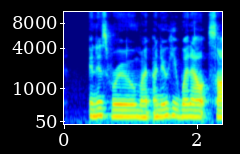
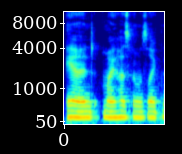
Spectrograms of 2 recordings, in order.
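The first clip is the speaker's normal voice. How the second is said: ordinary delivery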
